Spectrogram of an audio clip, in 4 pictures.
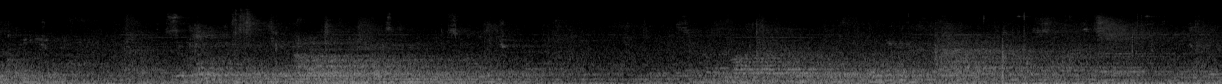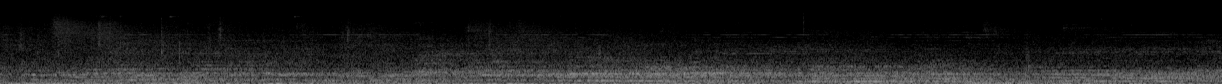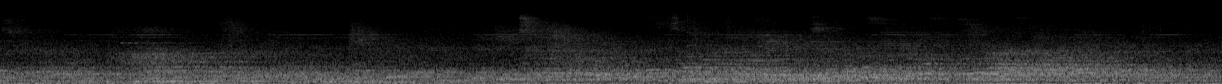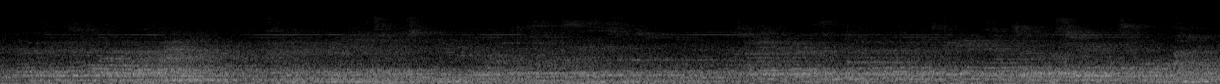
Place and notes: Estr. do Convento, Tomar, Portugal - Convento de Cristo main hall
Convento de Crsito in Tomar, main hall chrch, people talking, ressonating in the space. Recorded with a pair of Primo 172 capsules in AB stereo configuration onto a SD mixpre6.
